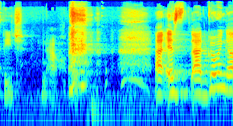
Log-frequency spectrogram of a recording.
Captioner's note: laughing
